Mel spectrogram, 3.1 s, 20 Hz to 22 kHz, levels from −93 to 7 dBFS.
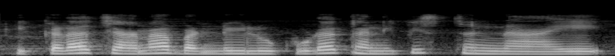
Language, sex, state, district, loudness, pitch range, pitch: Telugu, female, Telangana, Hyderabad, -19 LUFS, 195-230 Hz, 200 Hz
